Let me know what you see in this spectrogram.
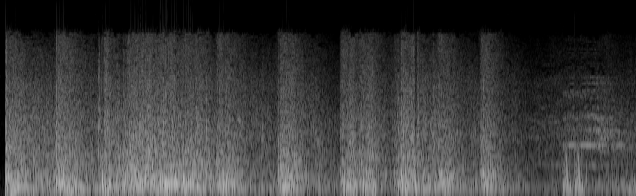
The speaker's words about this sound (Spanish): A esta hora, esos mercados con la respiración también contenida, marcada por el sonido de las bombas.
